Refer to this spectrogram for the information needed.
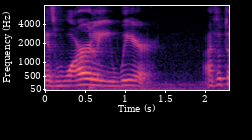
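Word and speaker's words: Warleigh Weir: And I think Worley Weir, I don't think you're crazy.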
